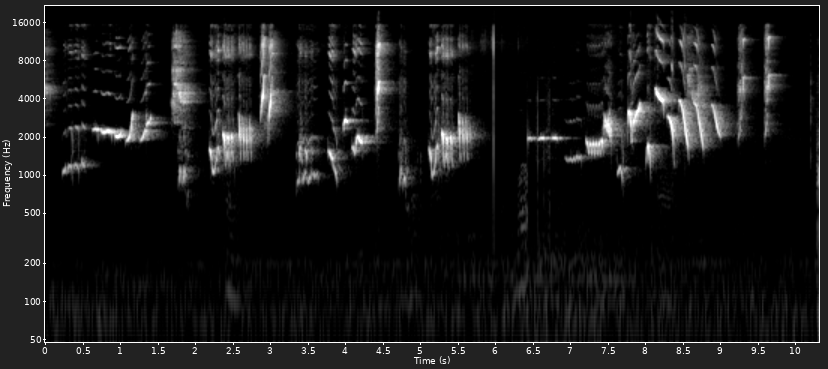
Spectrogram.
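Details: Varied song of an Aceh white-rumped shama: rapid mixed phrases of whistles, harsh chatters and sliding notes in quick succession, with short pauses, over a steady low hum.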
